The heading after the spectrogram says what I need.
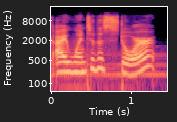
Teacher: in a sentence like I went to the store the word store is stressed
